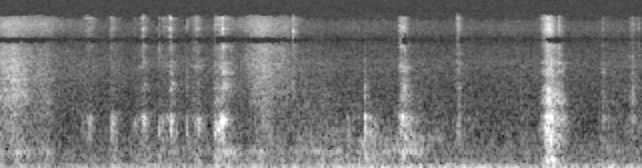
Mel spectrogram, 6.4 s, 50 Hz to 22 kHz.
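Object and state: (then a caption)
Palette knife scraping on a stretched canvas. A metal palette knife scrapes and spreads wet oil paint across a medium-size stretched cotton canvas, taut fabric over a hollow frame, on a wooden easel. Quiet, dry scraping strokes carry through the clip, with brighter, louder swipes near 2.2, 4 and 5.5 seconds over a low background rumble.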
